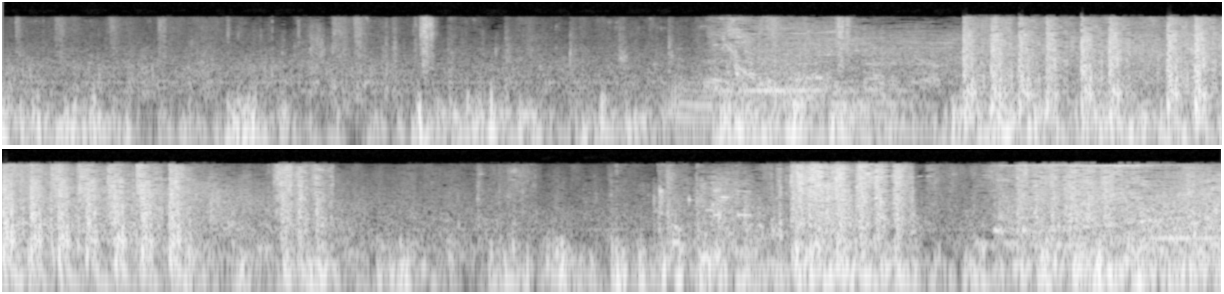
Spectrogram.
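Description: Turret gunfire in Fortnite as dense rapid bursts of shots, loud and continuous with short gaps, mixed with mechanical in-game clatter.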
